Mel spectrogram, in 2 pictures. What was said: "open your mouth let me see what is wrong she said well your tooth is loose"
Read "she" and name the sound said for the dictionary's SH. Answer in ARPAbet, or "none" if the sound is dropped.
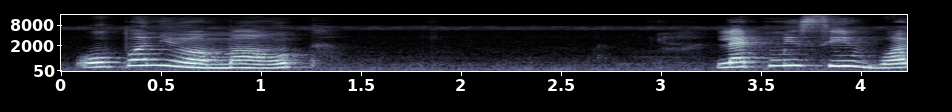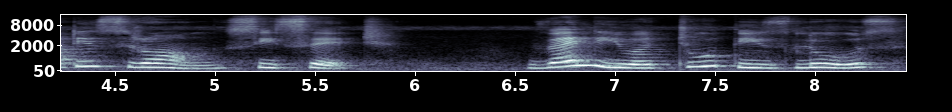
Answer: S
